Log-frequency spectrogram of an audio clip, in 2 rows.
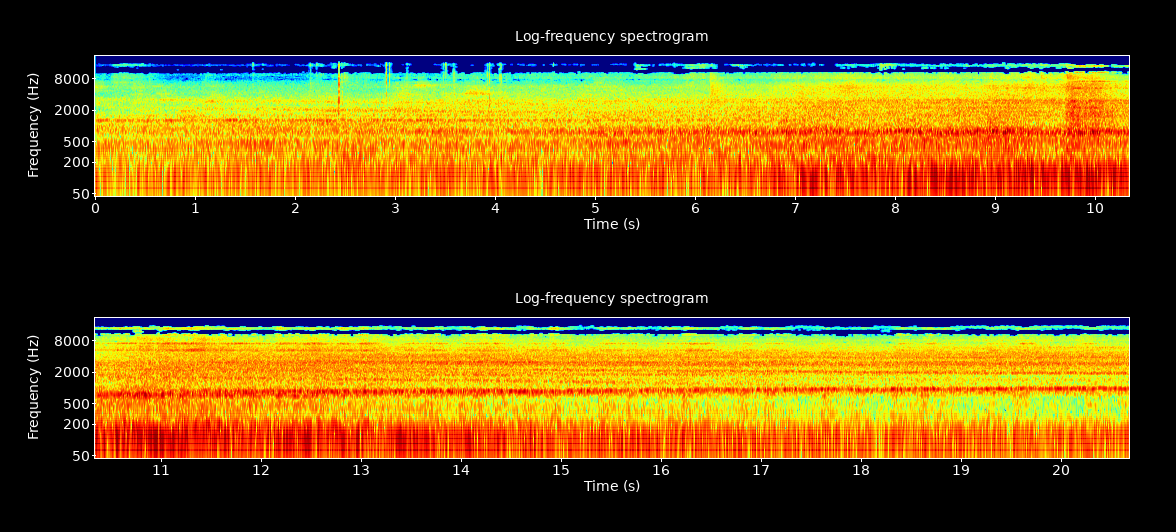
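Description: Beijing Subway Line 7 train pulling into a station out of the tunnel. Its rumble builds as it arrives, is loudest as the cars pass, and eases as the train slows, with a whine that rises slowly in pitch.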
